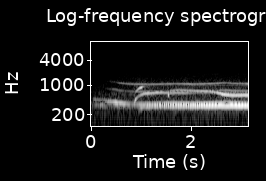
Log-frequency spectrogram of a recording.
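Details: A pack of gray wolves in Yellowstone National Park howls together: long, steady, low-to-mid tones, with one voice sliding sharply upward as others hold pitches beneath it.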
